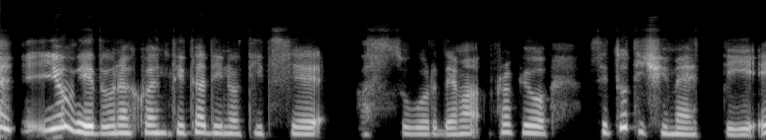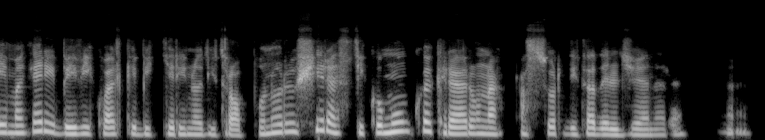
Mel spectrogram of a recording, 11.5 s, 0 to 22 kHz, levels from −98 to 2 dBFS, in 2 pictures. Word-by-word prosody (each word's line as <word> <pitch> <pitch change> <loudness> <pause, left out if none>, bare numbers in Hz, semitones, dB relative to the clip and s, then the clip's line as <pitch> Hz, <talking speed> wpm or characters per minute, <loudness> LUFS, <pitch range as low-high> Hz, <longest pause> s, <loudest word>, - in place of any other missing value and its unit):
I 380 -6 -6
Io 360 +3 +9
vedo 205 - +9
una 210 0 +3
quantità 220 +1 0
di 205 -1 -1
notizie 195 +2 -3 0.2
assurde, 180 -1 -6
ma 190 0 -2
proprio 220 -4 0 0.3
se 225 - -6
tu 370 +7 +4
ti 245 - -8
ci 205 - +1
metti 170 -2 -3
e 220 +1 -1
magari 230 +4 -1
bevi 190 -1 0
qualche 185 0 -3
bicchierino 175 0 -5
di 170 0 -9
troppo, 155 +4 -4
non 215 +4 -1
riusciresti 245 -4 -1
comunque 250 +6 +1
a - - -5
creare 190 -4 0
una 185 -2 -1
assurdità 180 -2 -5
del 165 -1 -1
genere, 160 +2 -8 0.3
eh. 230 -1 -14
195 Hz, 165 wpm, -24 LUFS, 180-225 Hz, 0.3 s, Io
